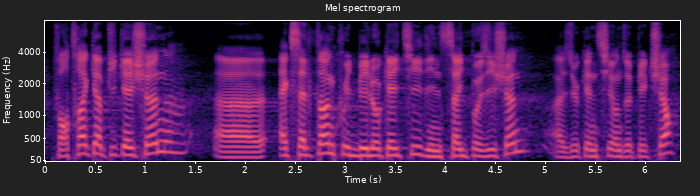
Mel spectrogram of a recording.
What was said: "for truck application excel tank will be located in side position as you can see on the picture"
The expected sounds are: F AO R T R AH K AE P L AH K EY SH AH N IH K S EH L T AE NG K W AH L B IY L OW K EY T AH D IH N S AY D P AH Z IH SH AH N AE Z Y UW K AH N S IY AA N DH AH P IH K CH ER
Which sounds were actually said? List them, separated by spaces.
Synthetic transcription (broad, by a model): F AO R T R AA K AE P L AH K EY SH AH N IH K S EH L T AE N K W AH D B IY L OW K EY T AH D IH N S AY D P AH Z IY SH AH N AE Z Y UW K AH N S IY AA N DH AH P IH K CH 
